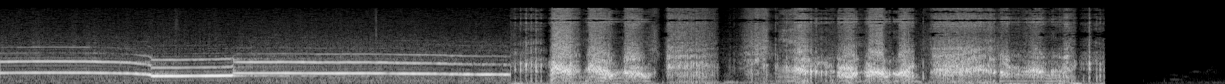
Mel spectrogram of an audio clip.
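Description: A wolf howl sound effect: one long call that dips in pitch about one and a half seconds in, rises again and slowly falls, ending about five seconds in. Harsh growling in rough bursts follows and stops abruptly about a second before the end.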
